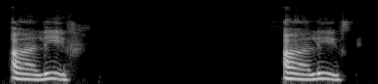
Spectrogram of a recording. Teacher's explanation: தொண்டைக்கும் வாய்க்கும் இடைப்பட்ட காலியான இடத்திலிருந்து அலிஃபுடைய சப்தம் பிறக்கிறது. அலீஃப் அலீஃப்.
